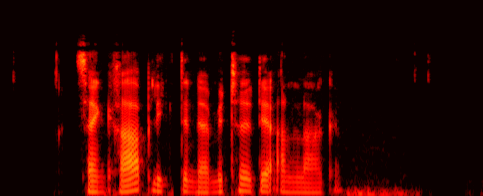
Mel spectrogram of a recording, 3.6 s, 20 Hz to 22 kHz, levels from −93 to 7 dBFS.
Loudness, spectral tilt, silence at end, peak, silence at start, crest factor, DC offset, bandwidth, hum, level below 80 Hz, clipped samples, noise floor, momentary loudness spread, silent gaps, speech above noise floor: -37 LUFS; -2 dB/octave; 0.6 s; -18 dBFS; 0.4 s; 24 dB; under 0.1%; 9.6 kHz; none; -68 dBFS; under 0.1%; -65 dBFS; 14 LU; 0.51-0.55 s; 27 dB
